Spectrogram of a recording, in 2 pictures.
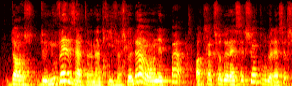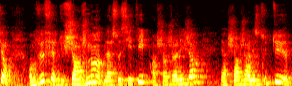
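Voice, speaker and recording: A man speaks at a fairly quick pace with a high pitch, lively intonation and an animated tone. Noticeable background noise and audible room echo fill the recording. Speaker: social enterprise leader. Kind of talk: panel discussion. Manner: halting.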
